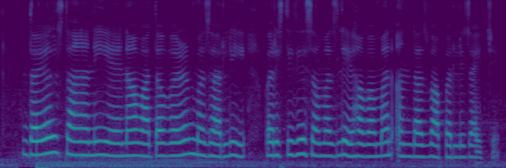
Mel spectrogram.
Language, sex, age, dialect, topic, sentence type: Marathi, female, 18-24, Northern Konkan, agriculture, statement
